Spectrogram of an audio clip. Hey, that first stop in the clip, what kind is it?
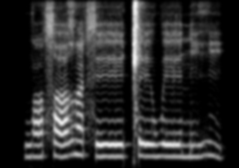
click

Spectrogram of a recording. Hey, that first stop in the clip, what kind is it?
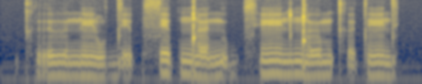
aspirated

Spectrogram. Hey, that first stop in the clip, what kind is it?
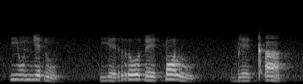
implosive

